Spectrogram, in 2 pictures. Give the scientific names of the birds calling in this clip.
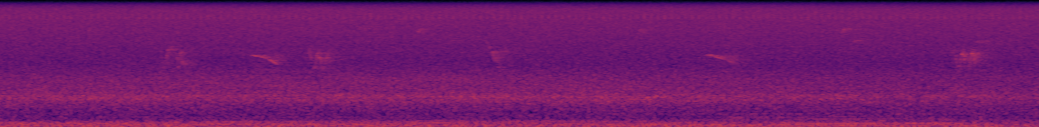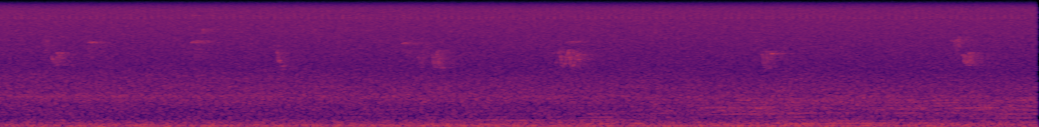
Vireo olivaceus, Cyanocitta cristata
